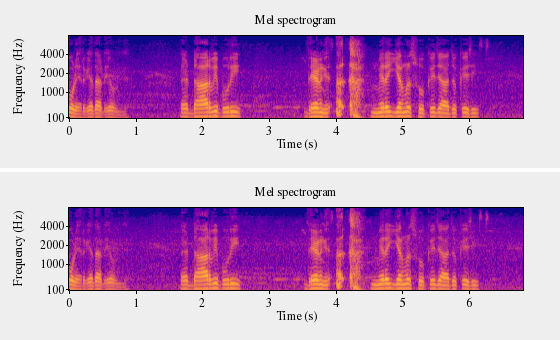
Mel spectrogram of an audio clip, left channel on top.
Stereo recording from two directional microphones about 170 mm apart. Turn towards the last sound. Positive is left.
turn(degrees=5)  # may be behind; listen again after turning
